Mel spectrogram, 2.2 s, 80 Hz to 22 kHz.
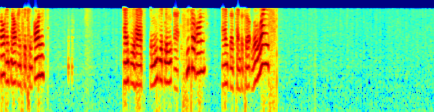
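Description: Audio of a 20x time lapse played at speed: the voice, fast-forwarded into a stream of high-pitched, squeaky, warbling chirps. It stops about one and a half seconds in.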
